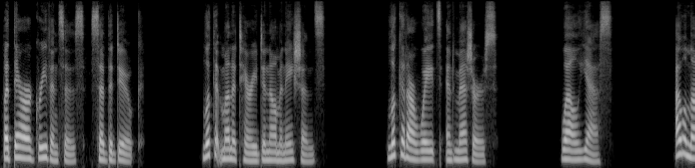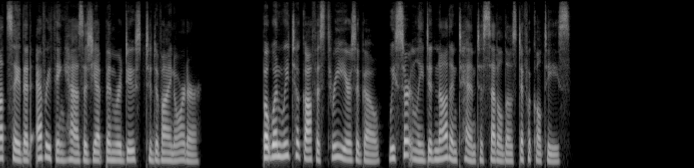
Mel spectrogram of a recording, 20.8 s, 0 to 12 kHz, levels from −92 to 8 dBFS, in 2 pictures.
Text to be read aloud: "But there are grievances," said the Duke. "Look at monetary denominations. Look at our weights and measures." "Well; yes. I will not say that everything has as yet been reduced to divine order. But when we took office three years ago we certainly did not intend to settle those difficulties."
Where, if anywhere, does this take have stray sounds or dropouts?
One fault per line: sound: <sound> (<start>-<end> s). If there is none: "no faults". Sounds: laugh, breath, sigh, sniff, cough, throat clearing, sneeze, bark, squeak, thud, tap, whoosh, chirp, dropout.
no faults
